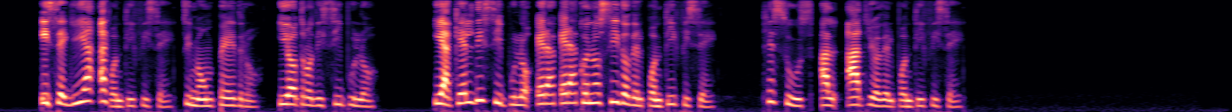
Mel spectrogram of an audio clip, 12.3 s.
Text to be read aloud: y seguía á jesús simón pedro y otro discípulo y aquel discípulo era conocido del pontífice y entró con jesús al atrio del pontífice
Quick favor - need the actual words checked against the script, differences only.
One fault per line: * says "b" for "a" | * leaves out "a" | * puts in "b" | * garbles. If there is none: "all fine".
* says "pontífice" for "jesús"
* puts in "era"
* leaves out "y entró con"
